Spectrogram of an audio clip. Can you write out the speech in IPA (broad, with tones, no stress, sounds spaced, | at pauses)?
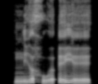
n i˧˥ ə̯ h u˨˩˦ ə̯ ʔ e˧˥ j e˧˥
